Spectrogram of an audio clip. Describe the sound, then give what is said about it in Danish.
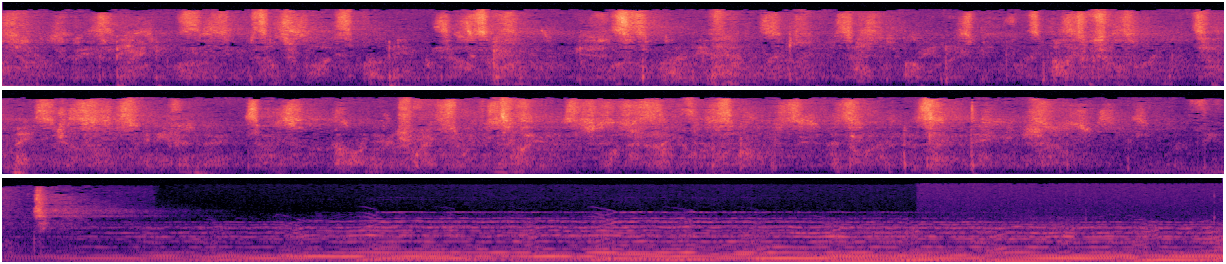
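Eerie, breathy whispering swirls for about twelve seconds, then gives way to a sustained, droning tonal hum, a spooky ghost-like sound effect with no clear speech. “okay, det er altså ikke et ægte spøgelse, man kan høre her. Men det er bare lige for at give jer spøgelsesfornemmelsen.”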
